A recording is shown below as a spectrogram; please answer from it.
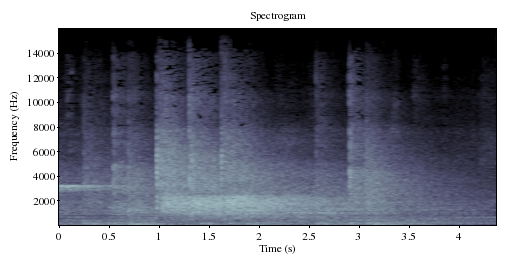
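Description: Referee's whistle, one long steady blast that ends about half a second in, followed by dull thumps and general noise in a reverberant sports hall.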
